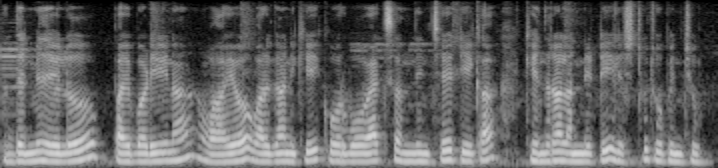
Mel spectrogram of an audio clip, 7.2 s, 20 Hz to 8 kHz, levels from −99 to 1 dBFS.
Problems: background sounds at intervals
